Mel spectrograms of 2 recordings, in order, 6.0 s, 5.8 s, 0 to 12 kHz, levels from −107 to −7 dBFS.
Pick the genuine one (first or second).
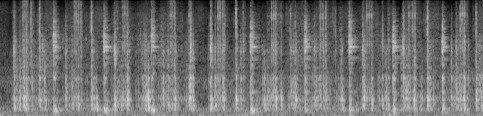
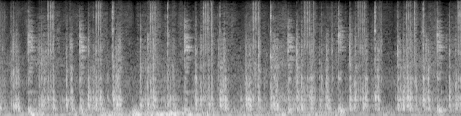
second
